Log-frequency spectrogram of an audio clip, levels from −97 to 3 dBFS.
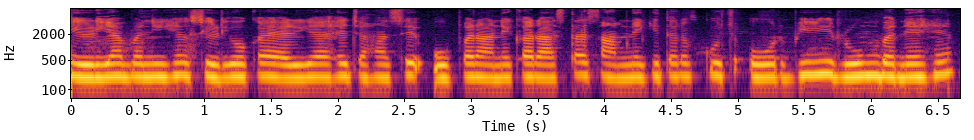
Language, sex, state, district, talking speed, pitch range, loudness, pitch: Hindi, female, Haryana, Rohtak, 205 wpm, 200-210 Hz, -15 LUFS, 205 Hz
